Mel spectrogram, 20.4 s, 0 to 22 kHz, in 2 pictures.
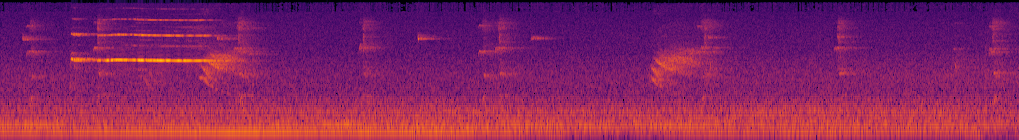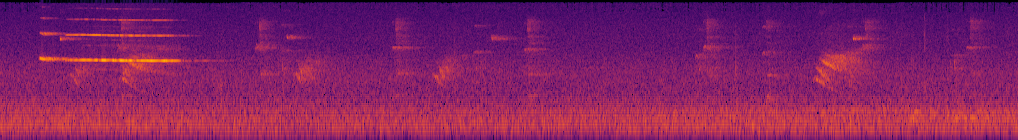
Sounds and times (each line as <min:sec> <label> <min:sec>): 0:00.0 distant motorboats 0:14.5
0:02.0 passing car 0:10.5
